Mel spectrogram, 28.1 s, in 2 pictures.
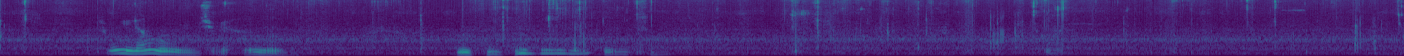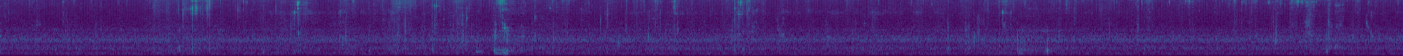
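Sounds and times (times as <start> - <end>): chewing and biting food: 2.7 - 28.0
mouth clicks and smacks: 3.6 - 6.7.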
